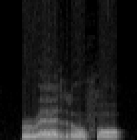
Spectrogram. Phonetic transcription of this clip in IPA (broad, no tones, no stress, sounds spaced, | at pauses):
ɹ ɛ r o f ɔ̃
